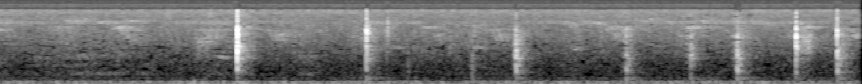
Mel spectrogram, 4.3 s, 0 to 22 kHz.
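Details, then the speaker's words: Nissan 4x4 slip-yoke driveshaft (QX4/Frontier/Pathfinder type): sharp irregular metallic clicks as the sealed universal joint is rocked, showing play between cap and center; worn U-joint to be replaced. "can also hear it clunking so it's most likely coming from these two"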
